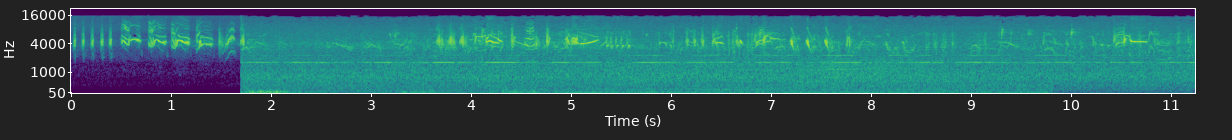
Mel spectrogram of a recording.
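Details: Eurasian siskin song: a clean burst of quick high chirps at the start, then the twittering continues faint and partly masked under a steady broadband hiss of background noise.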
